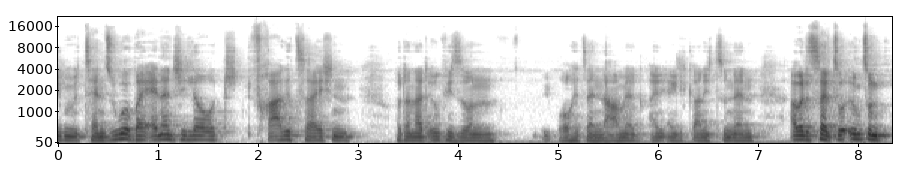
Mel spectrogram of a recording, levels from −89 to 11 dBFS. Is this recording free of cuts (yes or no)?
yes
